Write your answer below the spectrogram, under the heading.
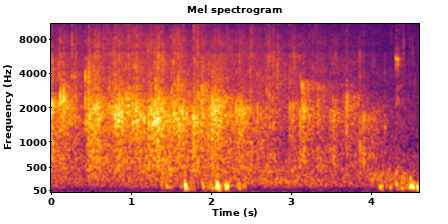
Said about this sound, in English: Stand on your feet. Yeah, clap for that. If you want to clap for that, Lord.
